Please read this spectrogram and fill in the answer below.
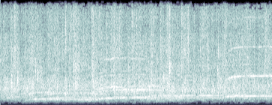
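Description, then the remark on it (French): Sustained audience applause for the show's guests, a dense steady clatter of many hands clapping at an even loudness throughout, with faint cheers and whistles mixed in and no talking over it. “J'aimerais ça qu'on donne une bonne main d'applaudissements à mes invités, mesdames et messieurs.”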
